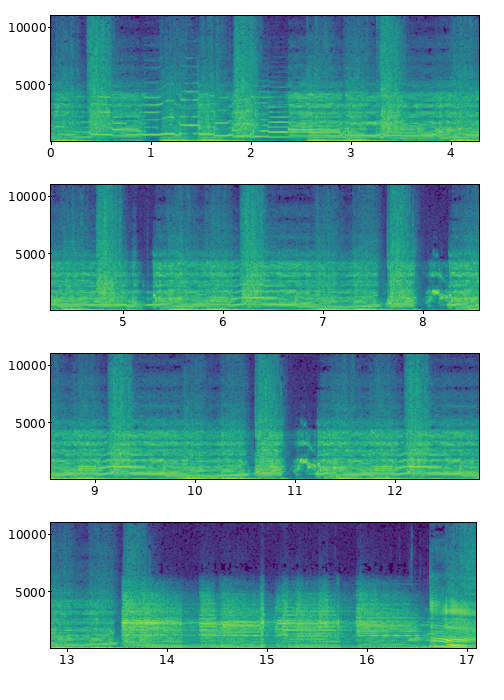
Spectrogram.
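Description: A heavy, layered stomp-stomp-clap rhythm repeats steadily and loudly, made by four band members stomping and clapping in a recording studio and layered to sound like hundreds of people, with singing and distorted instruments playing over it throughout.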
